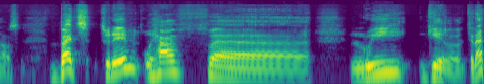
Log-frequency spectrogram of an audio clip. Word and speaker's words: Luis Gil: But today we have Luis Gil. Did I pronounce it correctly?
